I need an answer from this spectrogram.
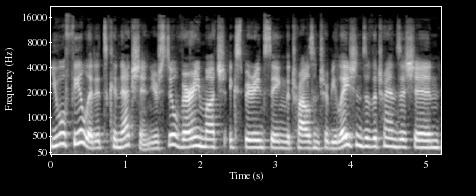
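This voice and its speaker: A woman with an American accent speaks at a fairly quick pace in a normal speaking voice, medium in pitch with ordinary pitch variation. The recording is very clean, with a silent background. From US South, South Carolina. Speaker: scientist and psychologist. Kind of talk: interview conversation; guided reflection.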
